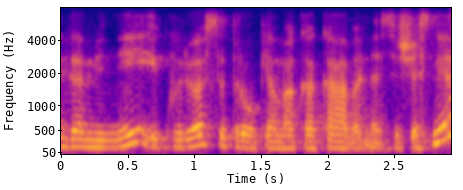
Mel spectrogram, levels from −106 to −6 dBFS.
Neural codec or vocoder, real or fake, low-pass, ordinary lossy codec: codec, 24 kHz, 6 kbps, HILCodec; fake; 7.2 kHz; Opus, 32 kbps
